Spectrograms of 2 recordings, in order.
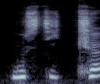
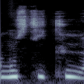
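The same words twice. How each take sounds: First: Said in the usual way. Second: Mousticu read with the U sounded as u; mousticu, the wrong way with a spoken U at the end. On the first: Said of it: "ça fait pas mousticu". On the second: Shown as a demonstration. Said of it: "mais ça fait pas". (mousticu, avec le U prononcé, la mauvaise lecture)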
